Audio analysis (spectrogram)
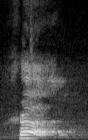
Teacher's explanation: ये जो शा है तो ये मूर्धन्य सा है ना, तो जीभ को मूर्धन्य पे ले जाओ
